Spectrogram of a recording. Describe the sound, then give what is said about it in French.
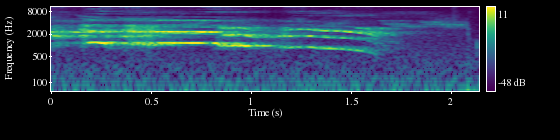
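A modern English game bantam rooster gives one long, strained, high crow that holds steady and then drops in pitch at the end, heard alone over a low, steady background hiss. “Le jour se lève sur Ivignac-la-Tour et le coq chante.”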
